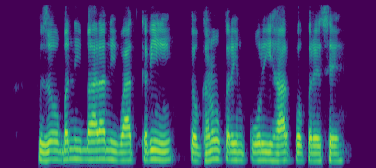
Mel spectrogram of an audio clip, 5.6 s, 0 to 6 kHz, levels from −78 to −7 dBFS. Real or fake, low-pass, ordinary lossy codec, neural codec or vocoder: fake; 5.4 kHz; MP3, 48 kbps; codec, 16 kHz, 4.8 kbps, FACodec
